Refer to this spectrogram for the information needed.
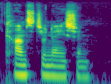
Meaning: Amazement or horror that confounds the faculties, and incapacitates for reflection; terror, combined with amazement; dismay
- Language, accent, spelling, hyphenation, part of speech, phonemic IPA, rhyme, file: English, US, consternation, con‧ster‧na‧tion, noun, /ˌkɑn.s(t)ɚˈneɪ.ʃən/, -eɪʃən, En-us-consternation.ogg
